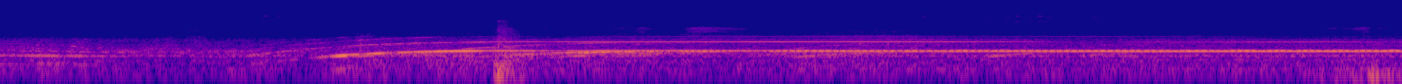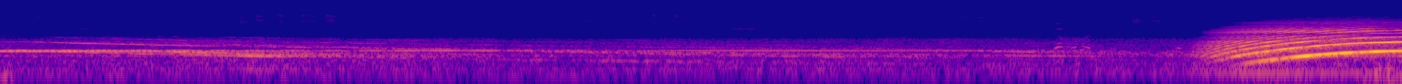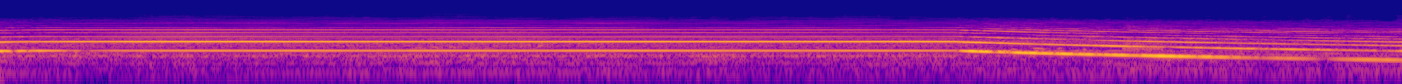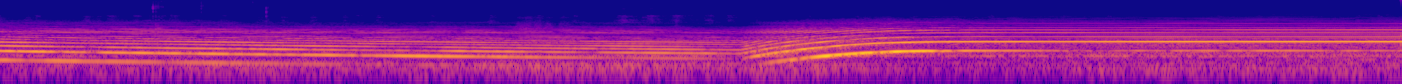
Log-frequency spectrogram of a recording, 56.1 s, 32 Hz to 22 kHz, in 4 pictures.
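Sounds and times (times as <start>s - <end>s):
electromechanical siren wailing: 2.9s - 20.3s, 26.0s - 56.0s.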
